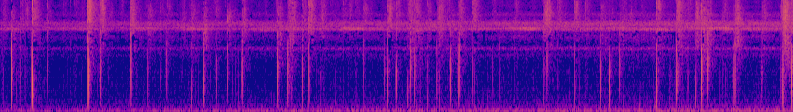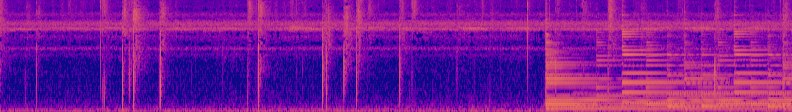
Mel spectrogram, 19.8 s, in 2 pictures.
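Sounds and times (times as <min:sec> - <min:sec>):
bonfire crackling and popping: 0:00.0 - 0:19.8
thin steady high whine of insects: 0:12.0 - 0:19.8.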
